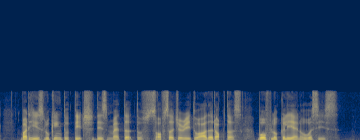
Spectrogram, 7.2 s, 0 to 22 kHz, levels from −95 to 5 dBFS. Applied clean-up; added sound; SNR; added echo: none; none; none; none.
